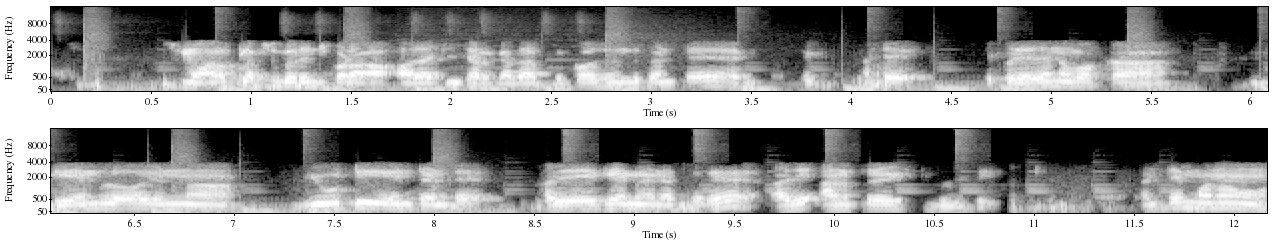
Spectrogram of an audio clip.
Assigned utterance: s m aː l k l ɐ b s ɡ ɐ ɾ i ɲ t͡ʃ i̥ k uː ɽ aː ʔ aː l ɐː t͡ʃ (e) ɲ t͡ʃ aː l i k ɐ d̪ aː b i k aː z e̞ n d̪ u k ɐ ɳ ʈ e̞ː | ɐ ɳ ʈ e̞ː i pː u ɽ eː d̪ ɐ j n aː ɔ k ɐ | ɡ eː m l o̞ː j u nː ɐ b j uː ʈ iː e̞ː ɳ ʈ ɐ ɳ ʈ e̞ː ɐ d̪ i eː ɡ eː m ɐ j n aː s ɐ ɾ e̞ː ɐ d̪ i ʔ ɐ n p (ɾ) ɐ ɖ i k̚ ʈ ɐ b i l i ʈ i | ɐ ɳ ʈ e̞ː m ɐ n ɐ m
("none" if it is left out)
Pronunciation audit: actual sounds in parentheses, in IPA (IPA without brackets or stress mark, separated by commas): i, ɾ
